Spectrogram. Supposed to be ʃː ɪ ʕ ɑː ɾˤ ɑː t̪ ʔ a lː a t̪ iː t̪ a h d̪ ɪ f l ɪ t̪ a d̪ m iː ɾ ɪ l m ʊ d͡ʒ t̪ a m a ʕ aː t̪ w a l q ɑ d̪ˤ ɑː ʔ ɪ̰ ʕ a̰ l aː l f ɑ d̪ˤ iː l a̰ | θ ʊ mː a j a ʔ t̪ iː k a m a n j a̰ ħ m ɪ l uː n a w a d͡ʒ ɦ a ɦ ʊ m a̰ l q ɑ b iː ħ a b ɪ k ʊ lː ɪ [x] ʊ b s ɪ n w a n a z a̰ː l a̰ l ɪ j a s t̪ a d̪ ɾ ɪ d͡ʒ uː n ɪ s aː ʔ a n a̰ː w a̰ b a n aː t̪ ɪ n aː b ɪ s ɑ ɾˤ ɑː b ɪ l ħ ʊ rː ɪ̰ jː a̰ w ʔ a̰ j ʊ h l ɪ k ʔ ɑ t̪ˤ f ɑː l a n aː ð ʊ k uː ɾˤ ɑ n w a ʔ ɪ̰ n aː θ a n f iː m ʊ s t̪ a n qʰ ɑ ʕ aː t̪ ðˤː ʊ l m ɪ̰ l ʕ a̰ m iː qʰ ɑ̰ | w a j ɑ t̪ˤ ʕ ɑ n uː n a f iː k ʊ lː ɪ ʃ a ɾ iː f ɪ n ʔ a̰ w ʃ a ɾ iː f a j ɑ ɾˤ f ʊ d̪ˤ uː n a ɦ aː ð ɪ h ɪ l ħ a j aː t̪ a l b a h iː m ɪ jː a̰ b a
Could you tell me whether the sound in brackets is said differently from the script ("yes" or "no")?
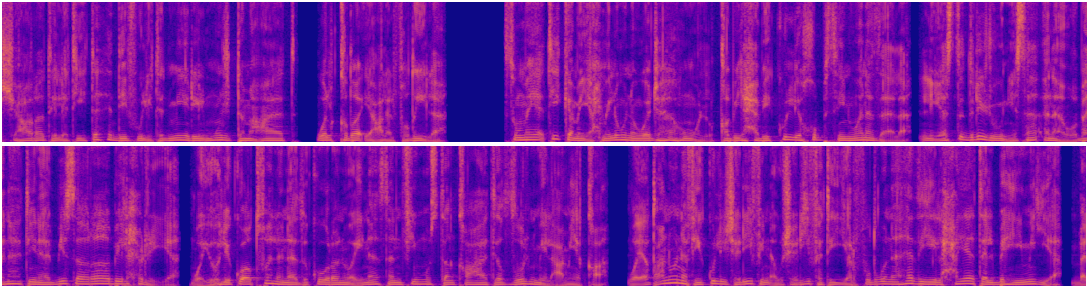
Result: no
